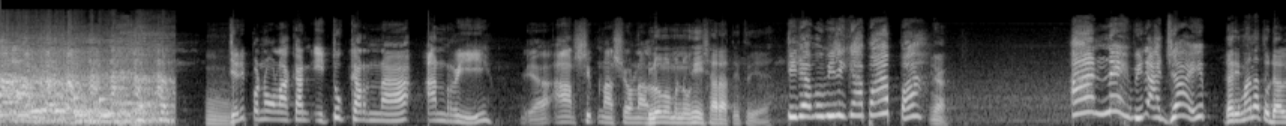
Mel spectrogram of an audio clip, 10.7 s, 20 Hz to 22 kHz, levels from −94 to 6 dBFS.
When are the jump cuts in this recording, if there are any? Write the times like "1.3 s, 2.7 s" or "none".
none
